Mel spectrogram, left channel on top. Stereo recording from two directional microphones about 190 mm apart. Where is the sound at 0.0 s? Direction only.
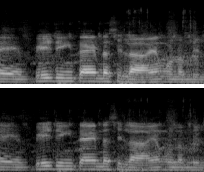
5° left (ahead or behind).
